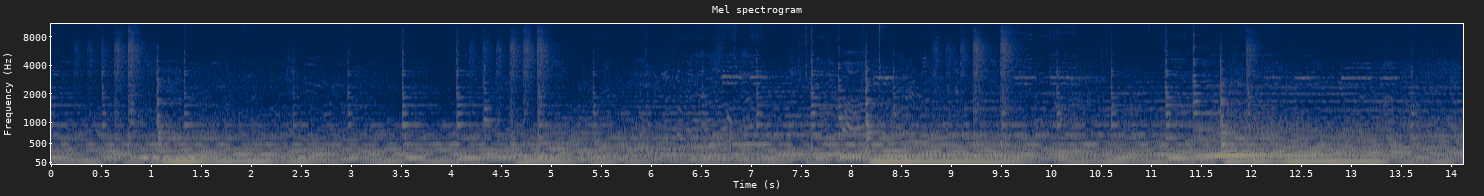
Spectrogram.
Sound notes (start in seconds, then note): 5.8 gentle music; 9.3 car horns honking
